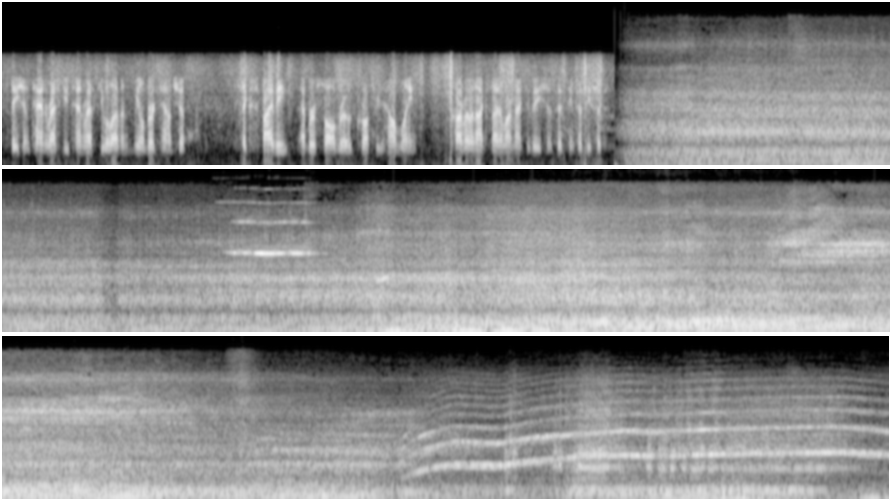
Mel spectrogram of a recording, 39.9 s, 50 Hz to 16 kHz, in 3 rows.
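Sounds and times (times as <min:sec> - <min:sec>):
diesel truck engine running: 0:09.2 - 0:39.9
short high beep: 0:16.5 - 0:19.3.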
